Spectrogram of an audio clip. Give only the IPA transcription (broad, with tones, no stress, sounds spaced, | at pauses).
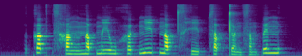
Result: k ɐ˥ k̚ t͡sʰ ɐ˧ ŋ n̪ ɐ˧ p̚ m iː˧ w h ɵ˧ t̚ ŋ iː˥ p̚ n̪ ɐ˧ p̚ t͡sʰ iː˨ p̚ s ɐ˧ p̚ t̪ ɵ˨˩ n s ɐ˨ m p ɪ˥ ŋ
